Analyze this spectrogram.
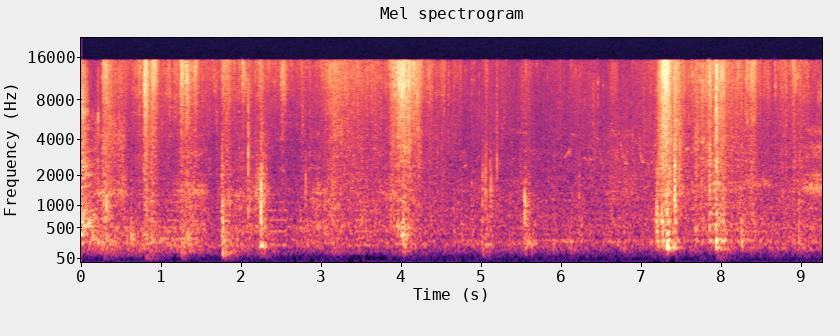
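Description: Footsteps crunch on loose stones close by.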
